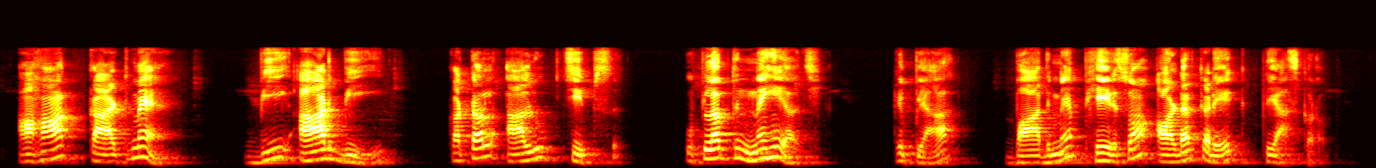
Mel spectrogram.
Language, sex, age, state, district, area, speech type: Maithili, male, 60+, Bihar, Madhubani, rural, read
